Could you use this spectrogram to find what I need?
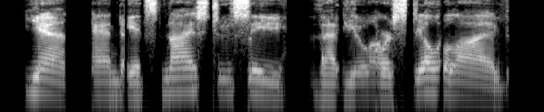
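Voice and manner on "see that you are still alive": ordinary delivery, nothing marked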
